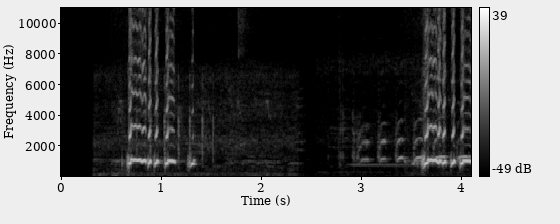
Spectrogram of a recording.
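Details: Zebra dove of local wild stock giving loud 'kung' style song meant to draw other doves into singing: bursts of fast, rolling, trilled coos separated by quieter murmuring and a brief level tone.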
